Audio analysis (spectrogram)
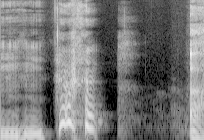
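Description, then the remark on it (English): A few rough coughs and throat-clearing bursts in quick succession, a short quiet pause, then another harsh vocal burst at the end. “Oh, man, I've been coughing a couple times down here.”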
